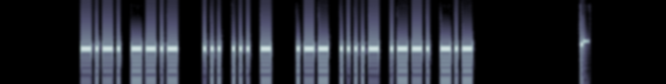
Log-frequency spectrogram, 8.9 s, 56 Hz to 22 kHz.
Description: Morse code, heard as a keyed tone, about 25 wpm, 700 Hz. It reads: CQ SST W4PK
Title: K1USN SST QSO Practice - 25wpm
